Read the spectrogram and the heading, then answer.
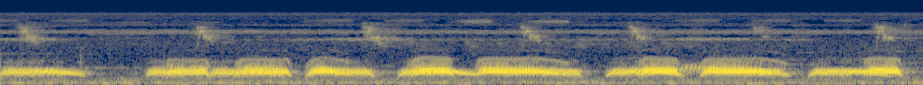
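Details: Rapid run of loud, strange coos from a wild spotted dove: long hollow notes packed almost back to back, about eight in under five seconds, while faint high chirps of small birds sound behind.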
